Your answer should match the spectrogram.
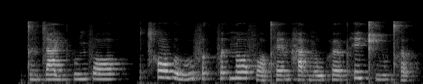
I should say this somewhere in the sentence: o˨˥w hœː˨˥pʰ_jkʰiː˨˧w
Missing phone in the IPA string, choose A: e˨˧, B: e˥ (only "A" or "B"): B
